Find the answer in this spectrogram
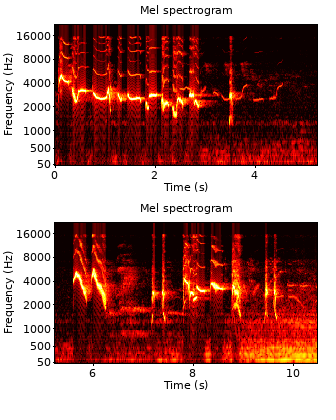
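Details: Oriental magpie-robin kept at home, song meant to spark singing: a fast series of sweet whistled notes and sharp chirps, a pause, then rising slurs and rapid chips, ending over a low rumbling background noise.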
